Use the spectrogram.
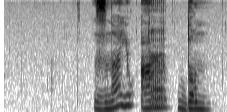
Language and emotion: Russian, neutral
